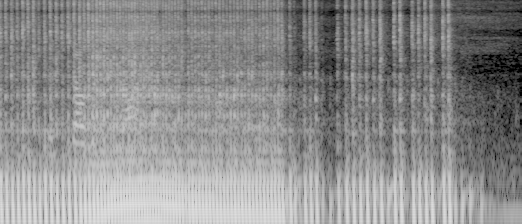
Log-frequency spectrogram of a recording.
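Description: An engine in a turbo project car, missing its antifreeze and throttle, starting with a turn of the key: a dense, pulsing rumble runs loudly at first, then breaks into uneven choppy firing pulses that fade toward the end.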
